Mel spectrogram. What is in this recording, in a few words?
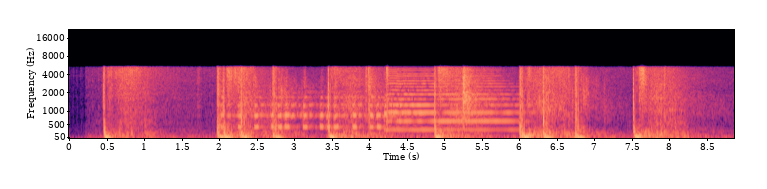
battle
